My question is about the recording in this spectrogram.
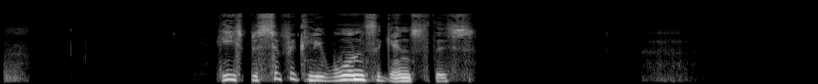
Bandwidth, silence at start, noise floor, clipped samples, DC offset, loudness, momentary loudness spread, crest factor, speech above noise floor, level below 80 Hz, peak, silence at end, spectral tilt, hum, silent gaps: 11.5 kHz; 0.05 s; -72 dBFS; under 0.1%; under 0.1%; -17 LUFS; 13 LU; 22 dB; 56 dB; -66 dBFS; 0 dBFS; 3.45 s; -5.5 dB/octave; none; 0.52-0.56 s, 0.90-1.57 s, 1.65-1.73 s, 2.11-2.16 s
